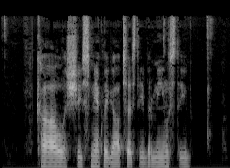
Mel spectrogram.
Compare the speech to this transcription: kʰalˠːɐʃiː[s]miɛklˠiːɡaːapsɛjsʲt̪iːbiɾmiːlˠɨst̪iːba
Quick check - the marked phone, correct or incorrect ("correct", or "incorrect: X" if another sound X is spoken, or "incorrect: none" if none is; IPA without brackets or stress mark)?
correct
